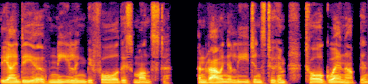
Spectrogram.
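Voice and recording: Against a quiet background, a speaker is reading aloud in a natural voice.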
